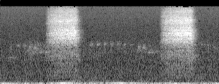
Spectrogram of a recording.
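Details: Night recording of barn owls in the dovecote of a castle at Barbirey-sur-Ouche: two bright, broadband hissing screeches, each about half a second, roughly two seconds apart, over low rumbling noise.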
